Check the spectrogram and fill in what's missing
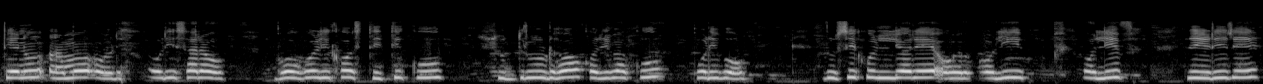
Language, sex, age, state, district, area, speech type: Odia, female, 18-30, Odisha, Subarnapur, urban, spontaneous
